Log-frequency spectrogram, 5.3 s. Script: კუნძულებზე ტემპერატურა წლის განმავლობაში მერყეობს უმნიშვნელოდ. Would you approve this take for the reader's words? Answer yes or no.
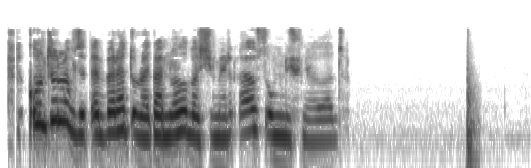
no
